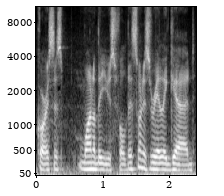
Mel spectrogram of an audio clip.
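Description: A fairly quick-paced man with a Norwegian accent. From Norway. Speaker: gaming YouTuber. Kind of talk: gameplay commentary. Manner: casual, animated.

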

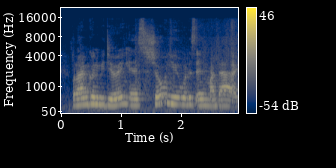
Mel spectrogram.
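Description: A woman's voice in a room with audible echo, light background noise underneath. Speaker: vlogger. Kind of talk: casual vlog chat. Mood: playful, light. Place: home room. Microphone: phone near.

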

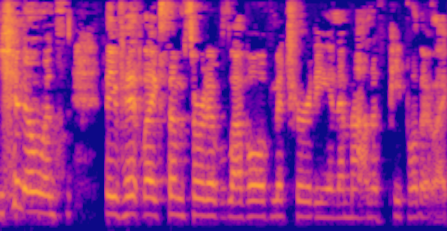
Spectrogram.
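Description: There is a quiet background as a woman speaks. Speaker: podcast guest. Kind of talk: interview answer. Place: home room. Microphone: earbuds.

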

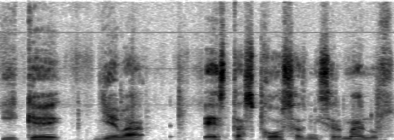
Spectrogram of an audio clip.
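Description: Somewhat breathy and fairly low in pitch, a man talks at a fairly slow pace in a dry sound with no echo. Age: old. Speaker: YouTuber; vlogger. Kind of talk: casual monologue to viewers. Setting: home recording late at night. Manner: hesitant, many fillers. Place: home room. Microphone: phone near.

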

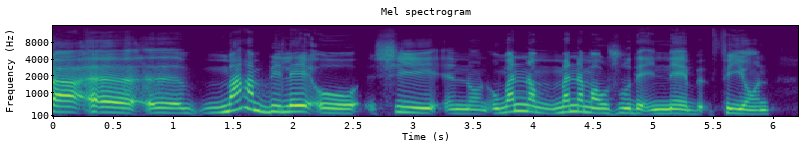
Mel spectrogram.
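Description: A woman at a very slow pace, with lively intonation against a quiet background. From Lebanon. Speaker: comedian; comedian guest. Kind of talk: talk show interview. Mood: critical, animated. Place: studio.

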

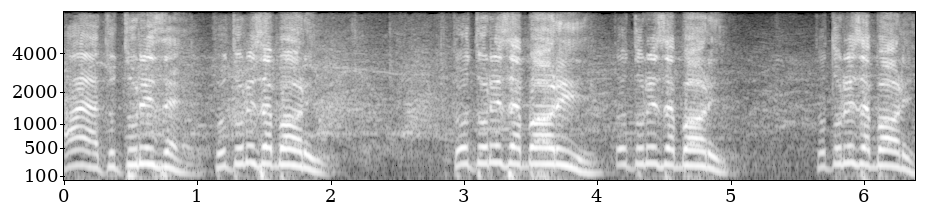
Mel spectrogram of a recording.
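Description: Against noticeable background noise, a man with an extremely high pitch speaks in a raised, projected voice with an animated tone, at a moderate pace with ordinary pitch variation. His loudness stays very even, with long, frequent pauses. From Kenya. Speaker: politician. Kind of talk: political rally speech. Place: hall. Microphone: podium.

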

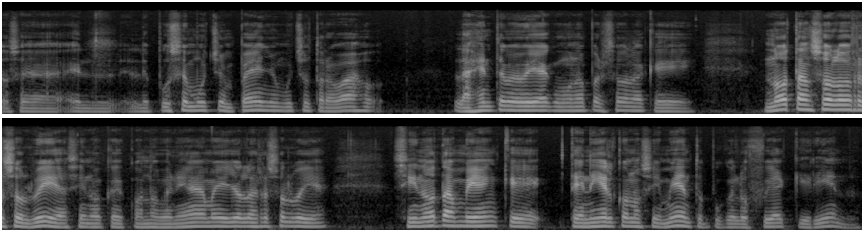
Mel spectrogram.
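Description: Fairly high-pitched for a man, this voice has a dark, mellow tone, ordinary pitch variation and a moderate pace. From Dominican Republic, Santo Domingo; Dominican Republic. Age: 50s. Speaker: business executive; guest. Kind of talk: interview. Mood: calm, reflective. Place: studio. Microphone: studio mic.

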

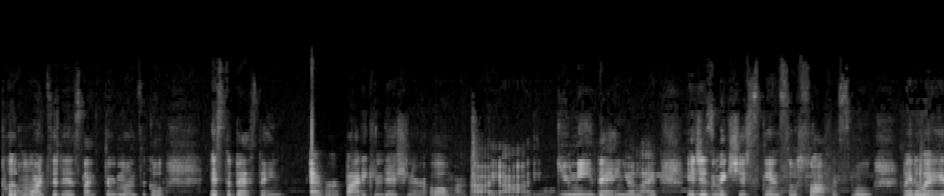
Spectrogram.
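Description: The delivery comes at a fairly quick pace with ordinary pitch variation. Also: woman, fairly low pitch for a woman. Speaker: vlogger. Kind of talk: casual vlog chat. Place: home room. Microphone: phone near.

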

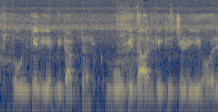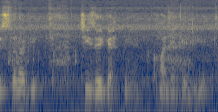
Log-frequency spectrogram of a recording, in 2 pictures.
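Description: A woman with a low pitch and a slightly mellow tone talks at a moderate pace. There is little pitch movement, with faint background noise.

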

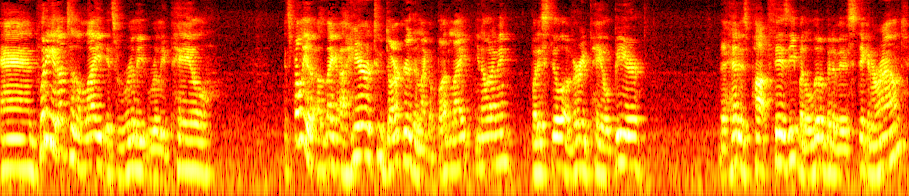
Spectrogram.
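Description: A man's fairly quick delivery with ordinary pitch variation, light background noise, and audible room echo. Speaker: beer reviewer. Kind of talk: casual vlog review. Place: home room. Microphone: camera far.

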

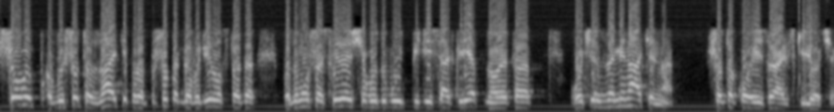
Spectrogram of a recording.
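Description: Against a quiet background, a man talks at a fairly quick pace with a high pitch, ordinary pitch variation and very even loudness. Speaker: caller. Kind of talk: talk show discussion. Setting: phone call. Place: home room. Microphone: video call.

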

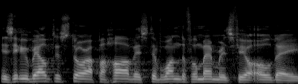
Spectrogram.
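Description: Intonation remains fairly even. The text is read aloud in a natural voice.

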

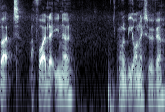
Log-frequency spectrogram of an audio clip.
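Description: A man talks at a fairly quick pace. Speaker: fitness vlogger. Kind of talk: casual vlog chat. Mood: relaxed, joking. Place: garage. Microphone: phone near.

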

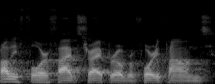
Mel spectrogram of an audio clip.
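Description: Fairly even intonation runs through this man's speech. He speaks with an Upper Midwest accent. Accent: Upper Midwest (Minnesota). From Minnesota, near Minneapolis. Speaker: outdoor photographer and kayak angler. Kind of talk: casual chat.

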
